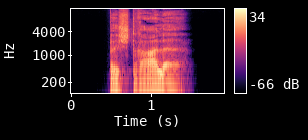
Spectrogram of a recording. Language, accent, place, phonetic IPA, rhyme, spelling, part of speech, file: German, Germany, Berlin, [bəˈʃtʁaːlə], -aːlə, bestrahle, verb, De-bestrahle.ogg
- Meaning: inflection of bestrahlen: 1. first-person singular present 2. first/third-person singular subjunctive I 3. singular imperative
